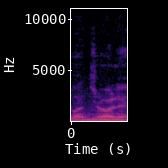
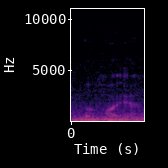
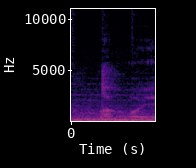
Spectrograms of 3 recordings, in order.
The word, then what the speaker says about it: La Jolla: It's a corner of La Jolie and 6th. It's pronounced La Jolla. La Jolla.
